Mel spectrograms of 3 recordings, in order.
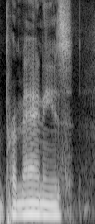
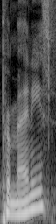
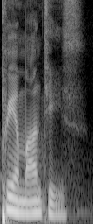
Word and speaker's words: Primanti: Wait, how do you say it? Permanis? Permani Brothers, yeah. I used to call it Priamontes. I'm pronouncing it wrong, right? I'm reading it wrong.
